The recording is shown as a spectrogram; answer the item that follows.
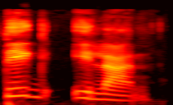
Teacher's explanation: Tig-ilan is a homonym, meaning it can have different translations depending on how it's pronounced. So tig-ilan, when there's a hyphen in it, you have to have that glottal stop.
